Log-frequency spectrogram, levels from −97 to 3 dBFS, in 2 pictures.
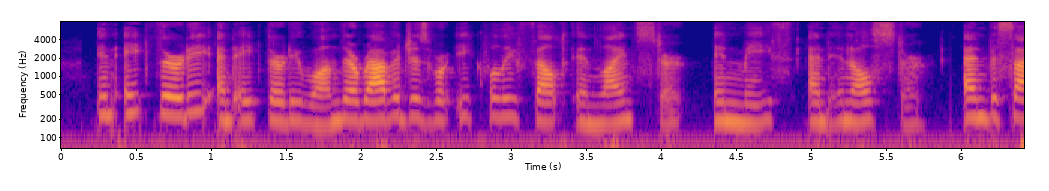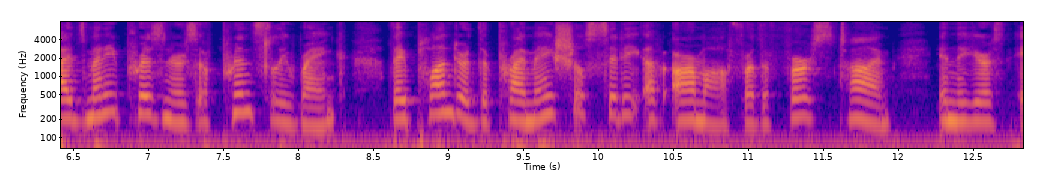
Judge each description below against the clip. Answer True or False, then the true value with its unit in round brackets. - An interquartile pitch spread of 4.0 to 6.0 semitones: False (3.4 semitones)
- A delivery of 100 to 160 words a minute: False (180 wpm)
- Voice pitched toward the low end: False (195 Hz)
